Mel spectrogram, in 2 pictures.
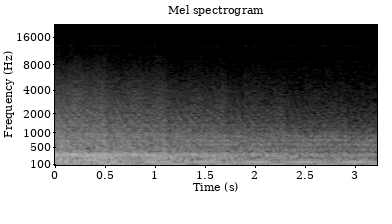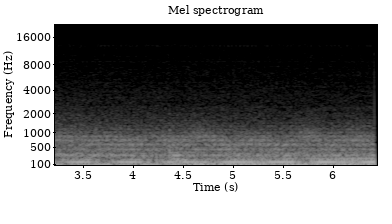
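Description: Low synthesizer bass drone, held steady, with a softer tone above it swelling and fading about once a second.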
